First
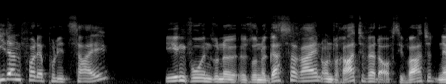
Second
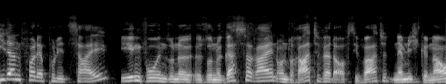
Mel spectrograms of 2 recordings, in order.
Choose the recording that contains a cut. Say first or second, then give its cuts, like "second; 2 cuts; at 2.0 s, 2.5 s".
second; 1 cut; at 1.2 s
